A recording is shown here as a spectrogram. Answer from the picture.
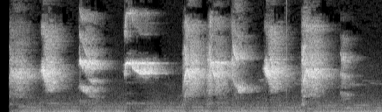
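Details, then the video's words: Blue-crowned hanging parrot calling fiercely with a rapid series of sharp, shrill, high chirps. About eight emphatic notes come roughly every third of a second, some with a short buzzy tail, against soft background noise. "bunyi puling galak"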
